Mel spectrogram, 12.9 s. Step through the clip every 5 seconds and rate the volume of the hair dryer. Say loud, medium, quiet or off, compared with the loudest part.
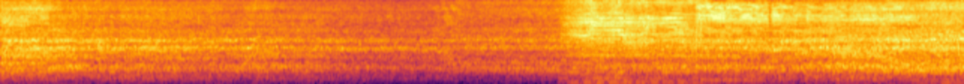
medium, medium, loud.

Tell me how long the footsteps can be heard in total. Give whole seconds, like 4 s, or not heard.
not heard.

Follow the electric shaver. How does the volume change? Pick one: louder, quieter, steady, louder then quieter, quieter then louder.
quieter.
